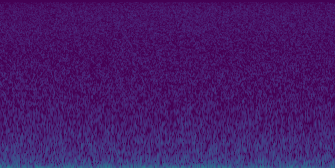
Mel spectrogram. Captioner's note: wind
